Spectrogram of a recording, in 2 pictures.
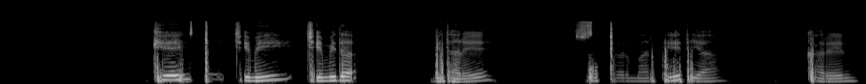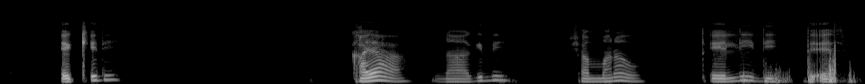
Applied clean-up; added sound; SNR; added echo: neural mask model Resemble Enhance denoiser.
